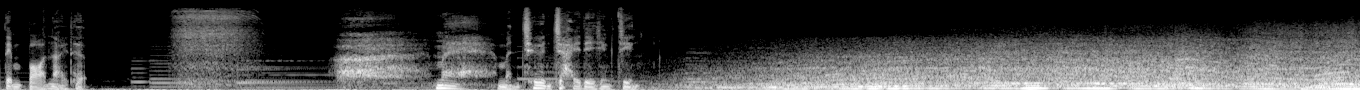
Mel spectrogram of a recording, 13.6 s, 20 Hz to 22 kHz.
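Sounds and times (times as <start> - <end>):
speech: 0.0 - 0.9, 4.4 - 6.6
car engine rumbling as the car pulls up: 6.4 - 13.6.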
